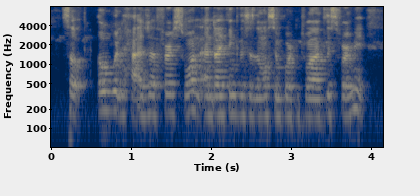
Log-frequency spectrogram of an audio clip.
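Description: A man talks very fast in a fairly high pitch with a bright, sharp tone. His intonation is monotone and flat. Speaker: competitive programmer, two-time national champion. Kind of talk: interview.

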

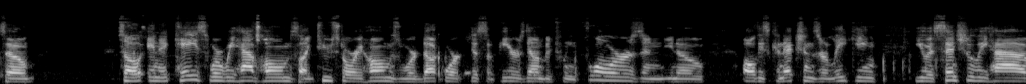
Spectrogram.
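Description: This man's voice has a bright, sharp tone and a fairly high pitch. He speaks at a moderate pace. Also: dry, close sound with no echo. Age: 40s. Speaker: HVAC trainer and business owner. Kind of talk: interview conversation.

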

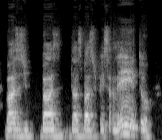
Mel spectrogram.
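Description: A man's normal speaking voice at medium pitch and a fairly slow pace. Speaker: former Waldorf student, university student. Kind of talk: casual chat.

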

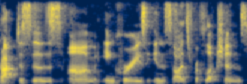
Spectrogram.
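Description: With an Australian accent, a woman speaks at a fairly low pitch in a monotone, flat manner. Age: 40s. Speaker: meditation teacher. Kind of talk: interview conversation.

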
